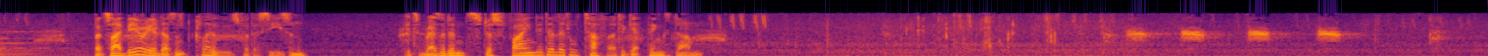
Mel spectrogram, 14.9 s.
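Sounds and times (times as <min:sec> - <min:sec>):
ravens calling in the morning: 0:00.0 - 0:02.6, 0:05.5 - 0:07.8, 0:08.8 - 0:14.8
speech: 0:01.0 - 0:03.2, 0:04.0 - 0:07.7.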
